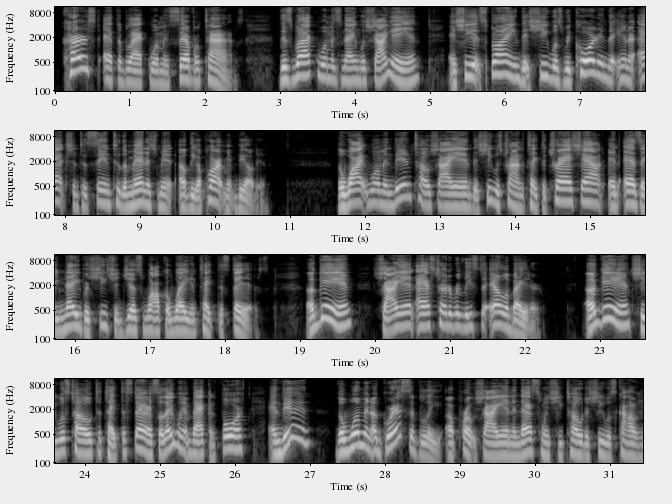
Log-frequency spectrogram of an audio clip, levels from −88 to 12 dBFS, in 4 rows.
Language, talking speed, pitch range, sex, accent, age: English, 185 wpm, 165-220 Hz, female, American, 40-59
